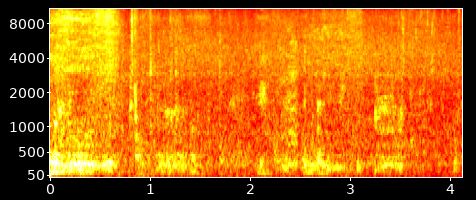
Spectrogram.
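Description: Raccoons making faint vocal sounds as they crowd in to be hand-fed. A few short, quiet sounds are scattered through, loudest at the start.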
